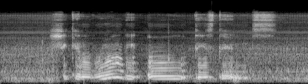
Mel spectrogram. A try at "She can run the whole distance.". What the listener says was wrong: No, this is killing your pronunciation here. This is sentence rhythm again. Now check out this when I say this. Notice when I do this one, I put more stress on the main verb when it's positive.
